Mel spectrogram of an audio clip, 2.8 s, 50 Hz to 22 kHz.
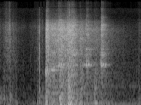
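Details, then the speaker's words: Chevrolet Malibu with P0016/P0017 codes, valve and timing covers off, starter blipped: loose rattling slap on each turn over from a timing chain with play, slapping its guides. "that even sounds bad you could hear the chain slapping it's it's more noticeable now that the timing covers off"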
